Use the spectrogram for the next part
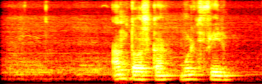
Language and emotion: Russian, neutral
